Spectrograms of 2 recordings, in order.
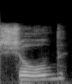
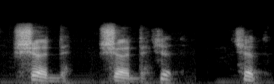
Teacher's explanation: the l is silent we do not pronounce that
